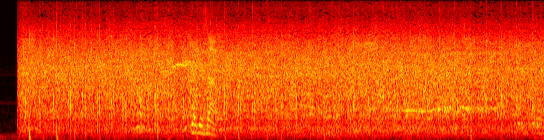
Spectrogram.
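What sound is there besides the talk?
scattered applause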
